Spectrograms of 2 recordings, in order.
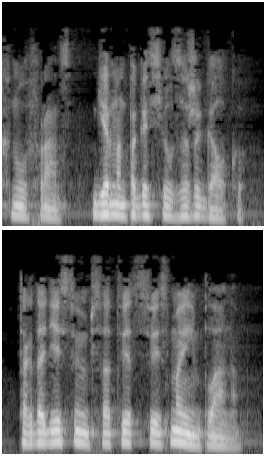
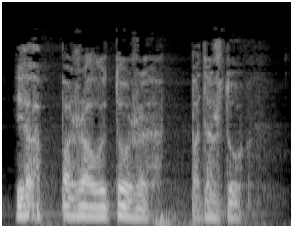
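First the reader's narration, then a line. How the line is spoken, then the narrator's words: Trembling voice. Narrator (Russian): дрожащим голосом проговорил Франц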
